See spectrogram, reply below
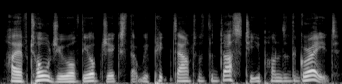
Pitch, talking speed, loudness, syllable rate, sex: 155 Hz, 315 wpm, -18 LUFS, 6.9 syllables/s, male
